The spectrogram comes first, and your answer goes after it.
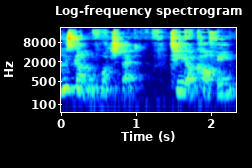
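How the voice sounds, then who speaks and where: A woman speaks at a fairly slow pace. There is audible room echo and noticeable background noise. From Germany, near Nuremberg. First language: German. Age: 20s. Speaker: pole dance instructor. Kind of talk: Q&A video, casual chat. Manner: casual, with fillers.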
